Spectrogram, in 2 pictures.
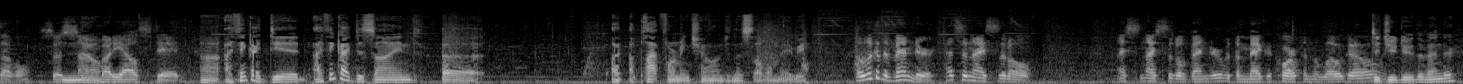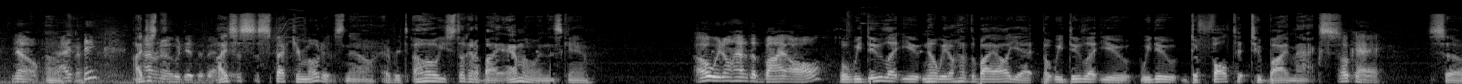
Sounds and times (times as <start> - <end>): Speech: 0.0 - 4.8, 6.1 - 10.3, 11.2 - 20.6, 21.6 - 29.2.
